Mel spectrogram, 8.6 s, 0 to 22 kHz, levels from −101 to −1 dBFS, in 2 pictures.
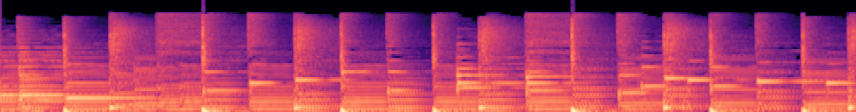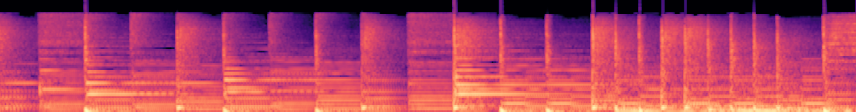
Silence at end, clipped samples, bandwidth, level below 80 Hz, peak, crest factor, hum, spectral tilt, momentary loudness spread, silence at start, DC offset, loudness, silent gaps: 0 s; under 0.1%; 14 kHz; -20 dBFS; 0 dBFS; 16 dB; none; -5 dB/octave; 8 LU; 0 s; under 0.1%; -17 LUFS; none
